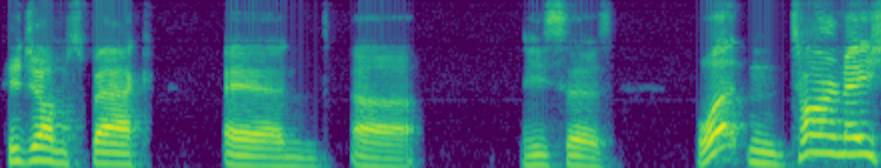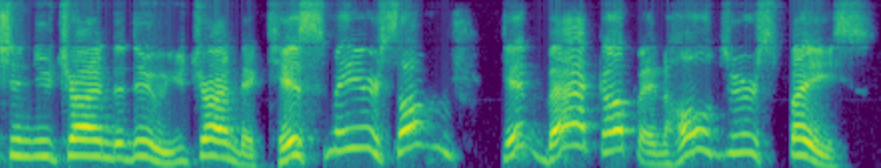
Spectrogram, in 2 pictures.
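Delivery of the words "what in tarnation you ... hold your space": put-on high, startled old prospector. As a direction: bark like a jumpy old miner. GM voices startled old miner.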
